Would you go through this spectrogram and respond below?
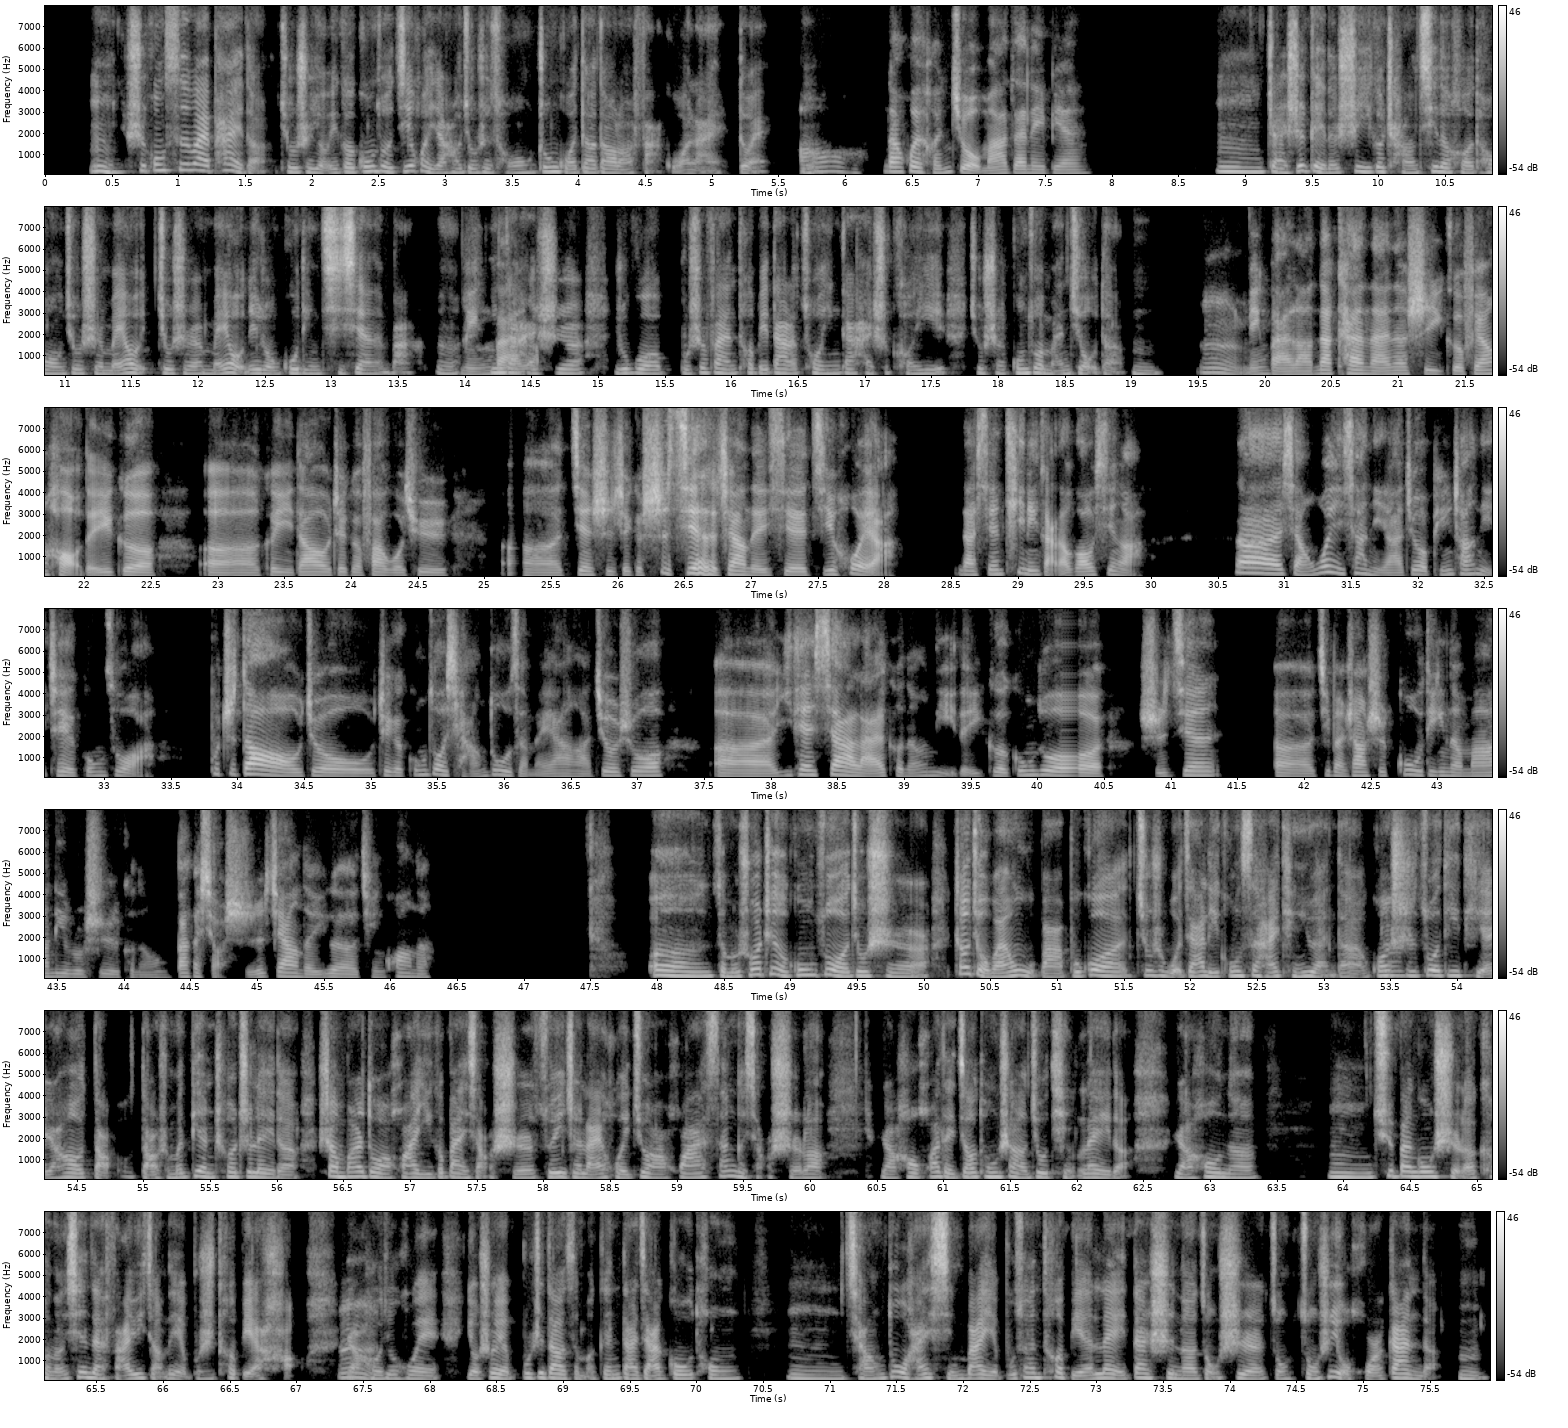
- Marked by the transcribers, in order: "暂时" said as "展时"; other background noise; laughing while speaking: "世界"
- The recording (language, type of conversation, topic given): Chinese, advice, 搬到新城市后感到孤单，应该怎么结交朋友？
